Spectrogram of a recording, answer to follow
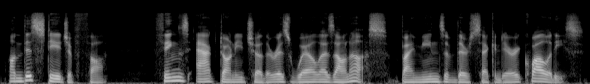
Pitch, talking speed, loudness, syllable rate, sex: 120 Hz, 215 wpm, -22 LUFS, 5.4 syllables/s, male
